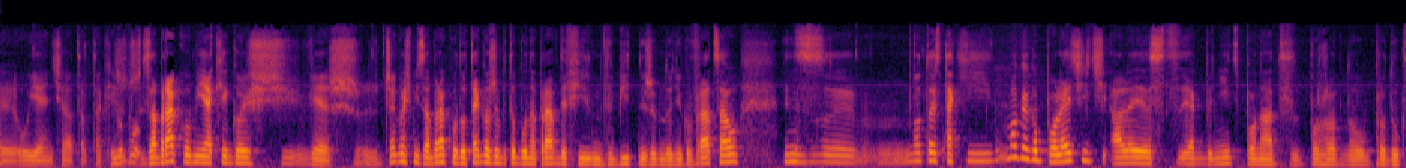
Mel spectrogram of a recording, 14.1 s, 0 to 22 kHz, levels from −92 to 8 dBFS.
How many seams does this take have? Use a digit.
1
